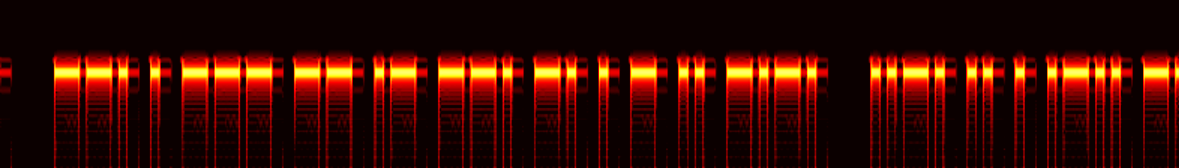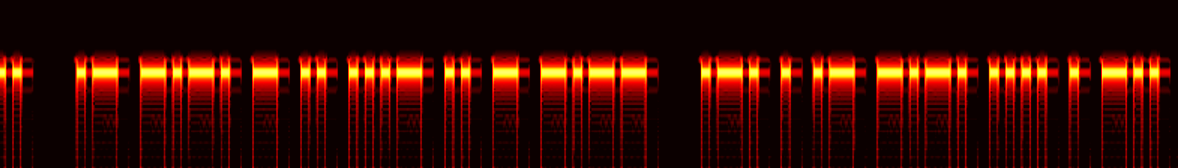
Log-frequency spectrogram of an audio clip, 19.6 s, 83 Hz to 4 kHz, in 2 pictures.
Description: Morse code, heard as a keyed tone, about 18 wpm, 750 Hz. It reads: GEOMAGNETIC FIELD ACTIVITY REACHED
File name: Morse / 18WPM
